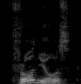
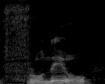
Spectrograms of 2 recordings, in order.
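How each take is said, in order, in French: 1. Le mot se termine par un son 'os'. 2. Le mot se termine par un son 'eo'. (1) "ce que plusieurs personnes peut-être le prononcent" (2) "mais c'est phronéo"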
